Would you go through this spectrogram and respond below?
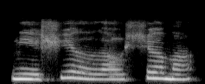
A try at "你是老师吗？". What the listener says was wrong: Ini SHI jadinya SHE. Nisi.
